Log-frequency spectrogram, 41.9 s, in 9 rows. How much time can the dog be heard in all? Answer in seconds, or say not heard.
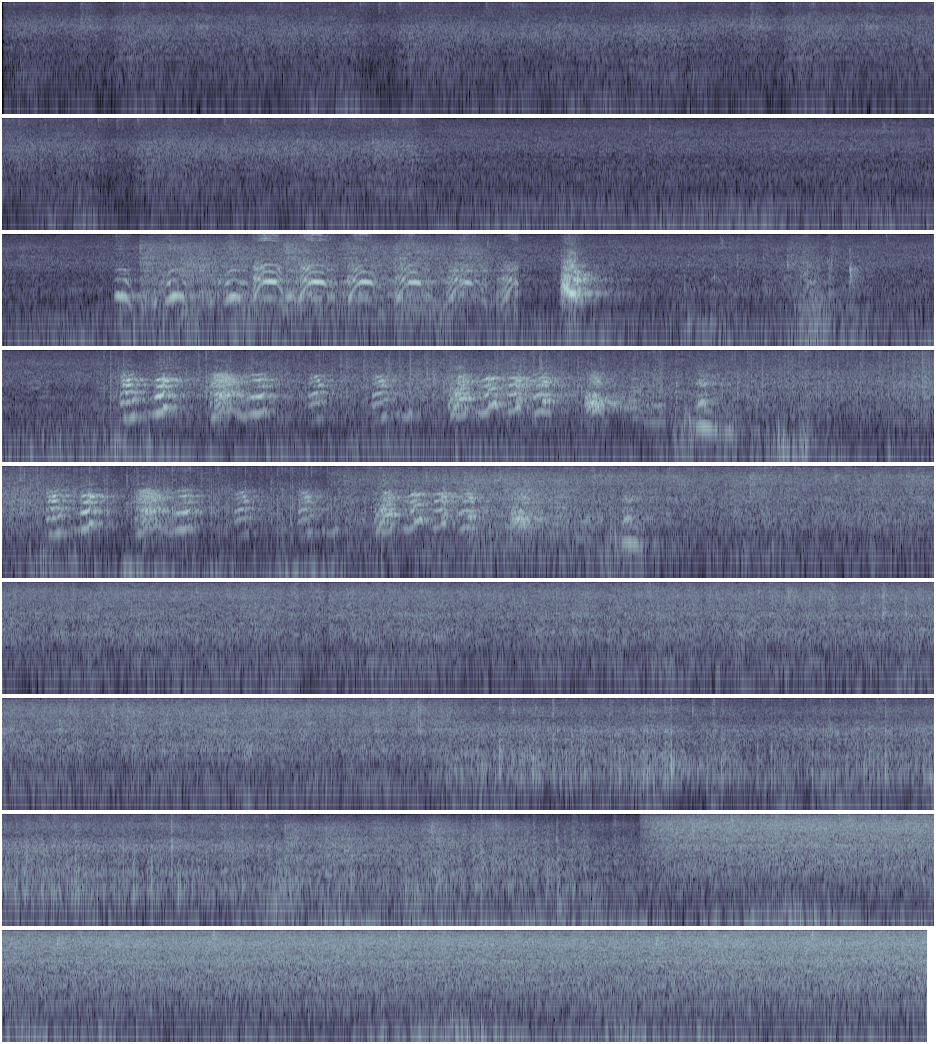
12 s.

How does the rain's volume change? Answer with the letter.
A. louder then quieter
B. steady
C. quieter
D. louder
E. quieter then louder
D.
